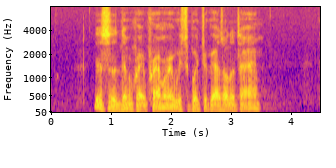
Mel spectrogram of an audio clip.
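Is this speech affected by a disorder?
Yes: Parkinson's disease; speech therapy.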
